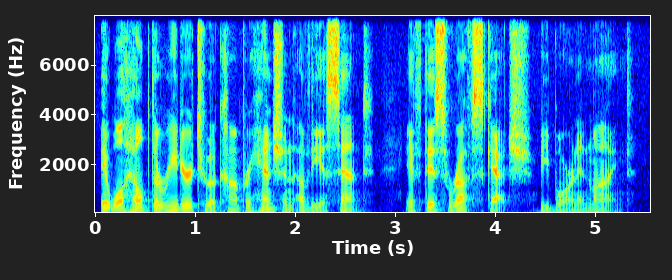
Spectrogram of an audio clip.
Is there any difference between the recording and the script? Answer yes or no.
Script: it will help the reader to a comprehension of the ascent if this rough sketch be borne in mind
no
